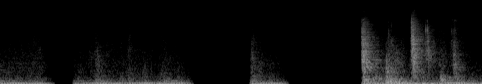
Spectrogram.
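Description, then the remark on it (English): A door is handled and pushed shut, with a few short scraping, rattling bursts separated by silence, ending in a louder, fuller close. “Let me close the door, you guys, because there's a little bit of an echo.”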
